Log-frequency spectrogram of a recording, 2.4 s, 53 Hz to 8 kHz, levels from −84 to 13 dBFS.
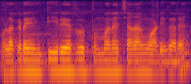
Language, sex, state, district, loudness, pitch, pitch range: Kannada, male, Karnataka, Shimoga, -16 LUFS, 110 Hz, 110-115 Hz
